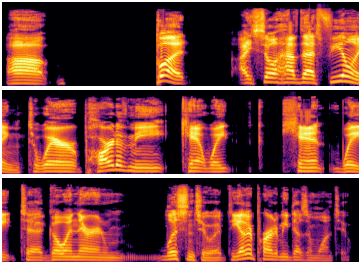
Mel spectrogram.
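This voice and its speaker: Bright, higher-pitched man chatting. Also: a little slow, no echo, studio quality. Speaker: podcast co-host. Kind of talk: casual chat, review podcast.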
